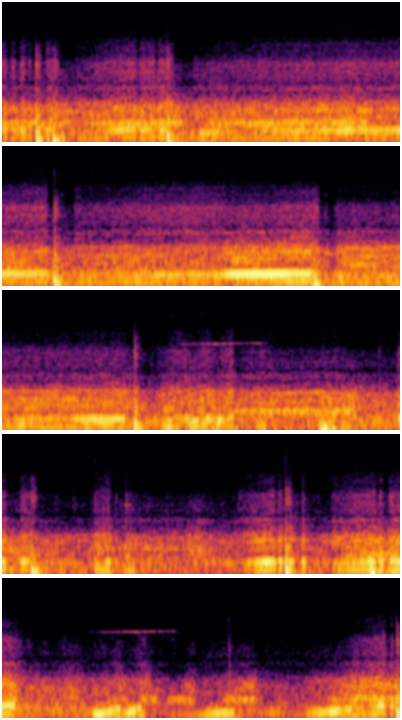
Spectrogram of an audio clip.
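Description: A car engine revs hard in the street drift game CarX Street, rising and falling in steady high-pitched whines with sharp gear-shift breaks, loud and close throughout.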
